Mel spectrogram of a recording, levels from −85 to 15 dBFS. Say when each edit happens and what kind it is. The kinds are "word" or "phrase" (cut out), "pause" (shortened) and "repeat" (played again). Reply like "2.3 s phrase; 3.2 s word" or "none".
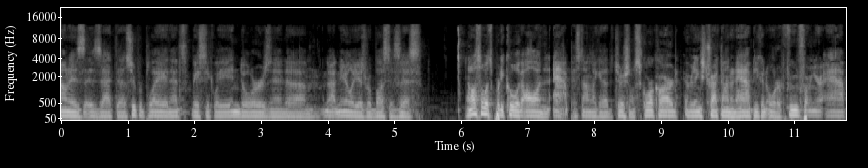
6.9 s phrase; 9.3 s pause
